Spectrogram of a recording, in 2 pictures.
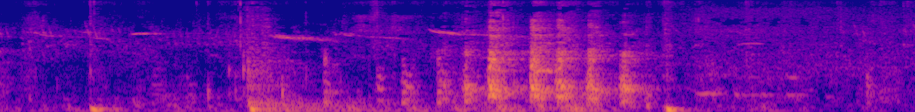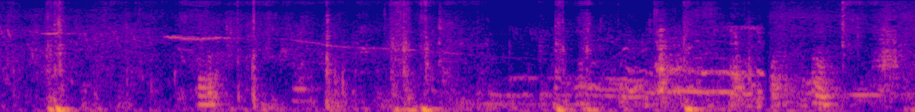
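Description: Chickens clucking in a poultry enclosure, old hens kept together with young birds, a steady mix of clucks and squawks from several birds, close and moderately loud, with occasional sharper calls.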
